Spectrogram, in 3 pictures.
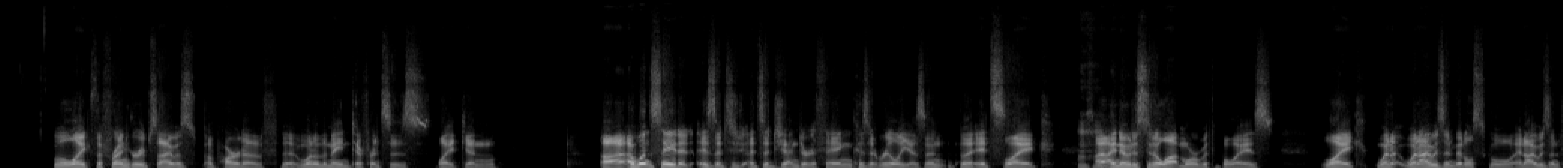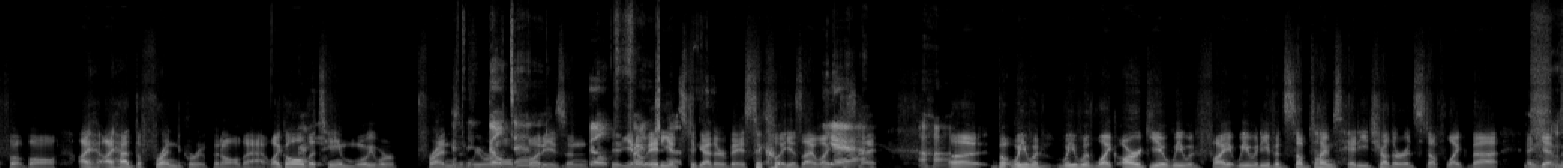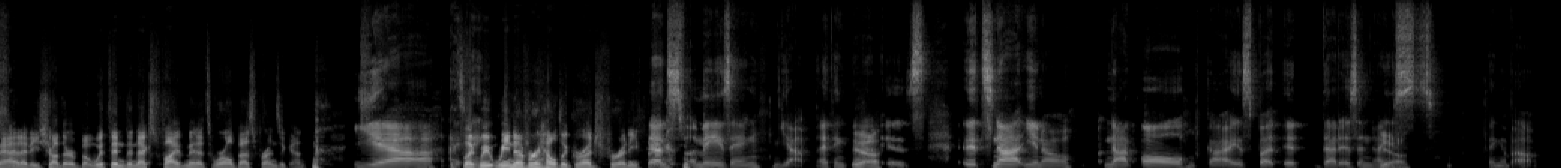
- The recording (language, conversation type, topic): English, unstructured, What lost friendship do you sometimes think about?
- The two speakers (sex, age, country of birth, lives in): female, 50-54, United States, United States; male, 20-24, United States, United States
- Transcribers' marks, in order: laughing while speaking: "basically"; chuckle; chuckle; chuckle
